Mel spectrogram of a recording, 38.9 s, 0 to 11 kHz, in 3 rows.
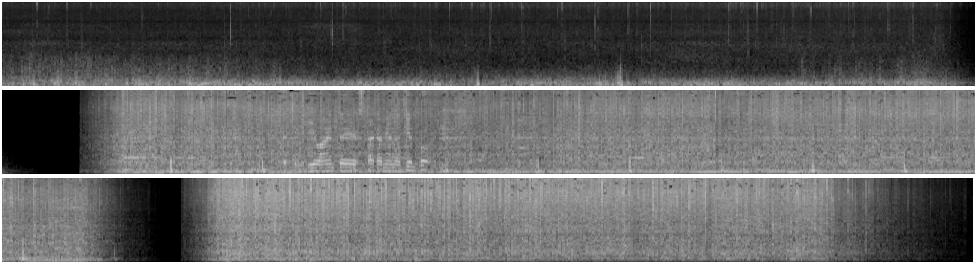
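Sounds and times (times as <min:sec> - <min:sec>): heavy rain drumming on car roof: 0:14.0 - 0:27.6, 0:28.4 - 0:38.4
low engine hum: 0:18.4 - 0:27.4.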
